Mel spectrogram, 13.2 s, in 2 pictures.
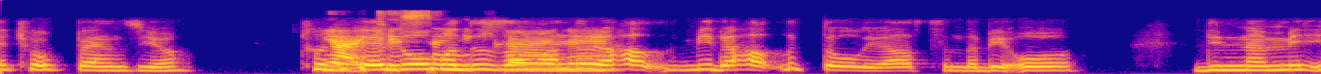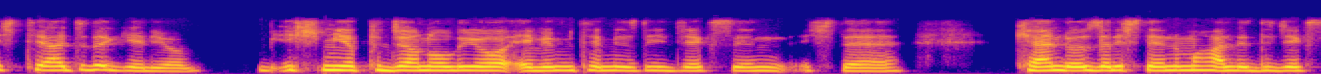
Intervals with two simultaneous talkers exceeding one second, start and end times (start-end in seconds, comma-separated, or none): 1.6-3.1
